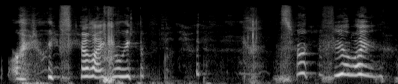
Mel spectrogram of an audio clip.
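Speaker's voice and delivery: giggling through the words; breaking up mid-sentence; laughing. Real, not acted.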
